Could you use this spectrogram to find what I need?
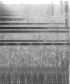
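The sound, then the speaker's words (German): Wine glasses clink once in a toast with Riesling, a bright, clear ringing tone that lingers and slowly fades over about a second. “Und ja, lass uns doch mal anstoßen an dem.”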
